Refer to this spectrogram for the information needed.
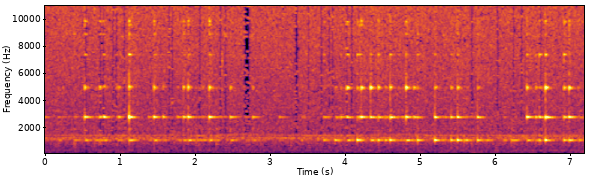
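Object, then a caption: Glass goblet. Fingernails tap the bowl of a large, hollow, empty red glass goblet, making it ring. A quiet series of light clinks follows, each giving a short, clear chime with a steady tone near 1 kHz and a bright overtone above it.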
